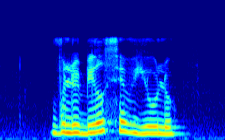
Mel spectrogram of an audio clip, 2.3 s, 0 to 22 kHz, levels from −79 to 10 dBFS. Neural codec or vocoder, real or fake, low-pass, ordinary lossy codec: none; real; 7.2 kHz; none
